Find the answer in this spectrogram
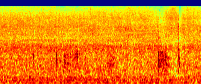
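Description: Mushrooms in stock sizzling steadily in a hot skillet as brown stock (demi-glace) is poured in and stirred with metal tongs, with a few light clicks of the tongs against the pan.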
